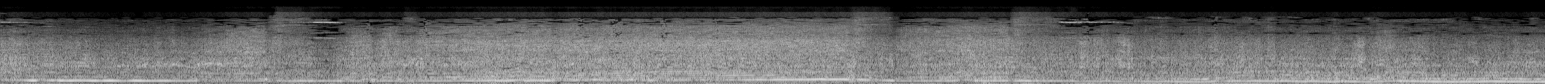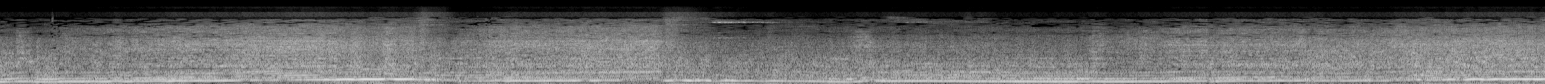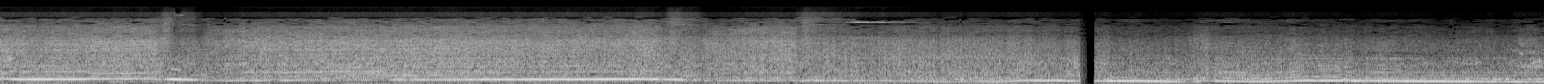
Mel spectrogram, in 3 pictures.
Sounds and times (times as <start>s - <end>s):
Car: 0.0s - 46.3s.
